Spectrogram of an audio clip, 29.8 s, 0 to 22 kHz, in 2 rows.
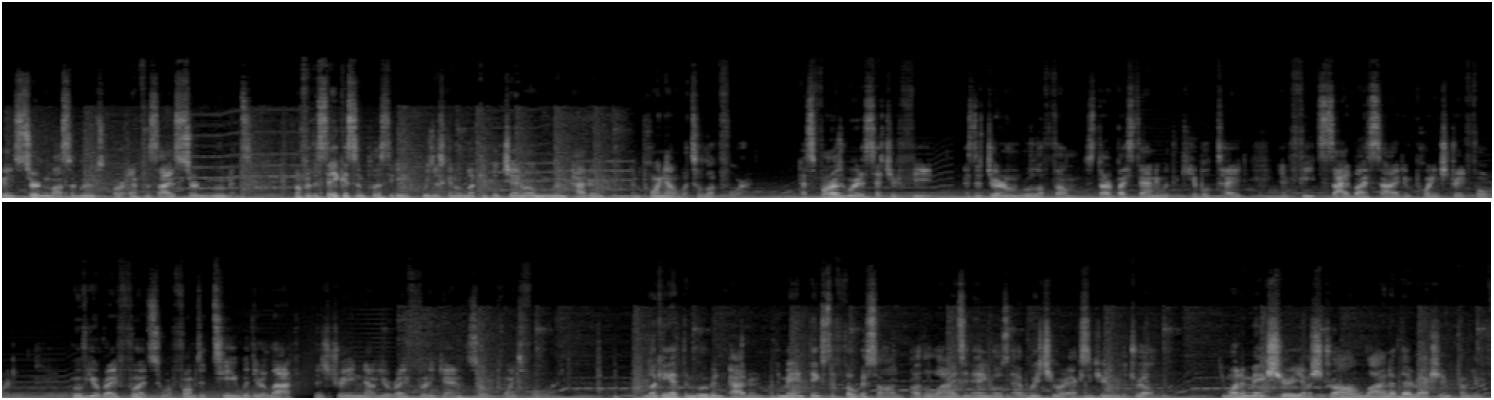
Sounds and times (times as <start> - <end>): Speech: 0.0 - 20.4, 21.3 - 29.7
Music: 0.0 - 29.7.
